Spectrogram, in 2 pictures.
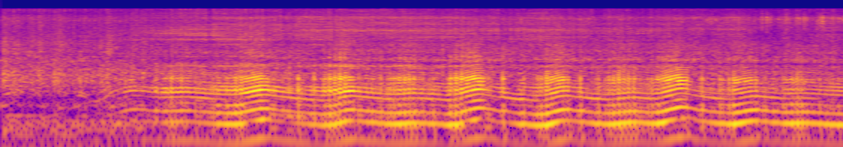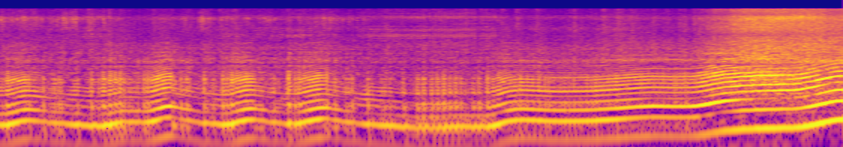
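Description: A snowmobile engine idles and sputters close by.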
